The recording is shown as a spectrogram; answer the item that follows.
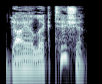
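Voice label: "dialectician", British English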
